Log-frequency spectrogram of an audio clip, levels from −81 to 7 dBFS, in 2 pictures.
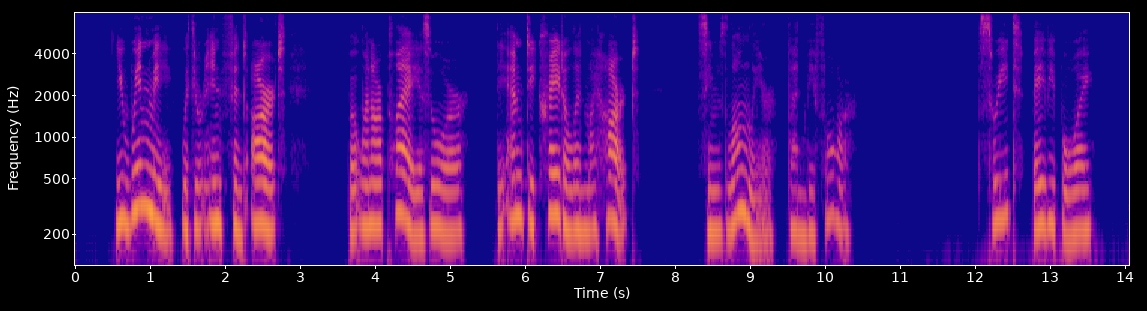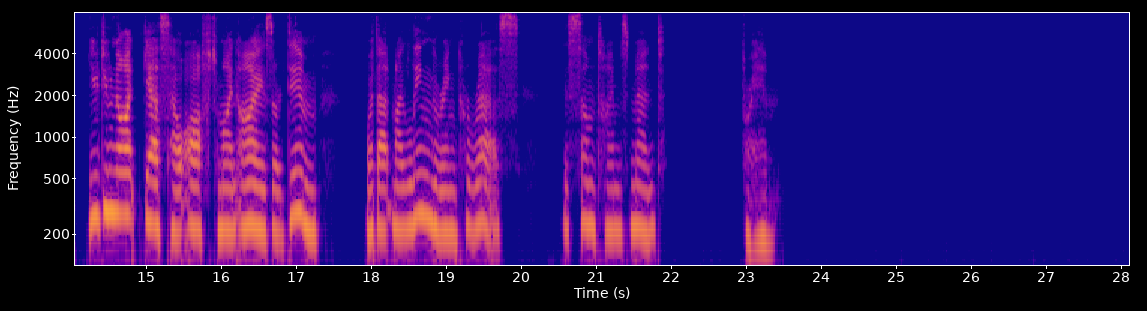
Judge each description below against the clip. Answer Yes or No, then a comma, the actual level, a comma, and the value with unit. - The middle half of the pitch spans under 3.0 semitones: Yes, narrow, 2.6 semitones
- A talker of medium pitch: No, high, 220 Hz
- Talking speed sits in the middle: No, slow, 100 wpm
